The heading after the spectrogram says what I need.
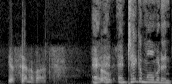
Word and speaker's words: Jasenovac: What is the proper pronunciation? Jasenovac.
